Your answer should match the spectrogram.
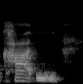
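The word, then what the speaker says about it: Cuauhtin: his name is Tolteca Cotton. And I need to spell this for you because you really need to look him up. The first name is Tolteka, and the last name Cotton is spelled Cuuhtin.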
